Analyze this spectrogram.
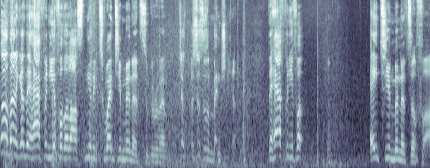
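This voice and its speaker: A man's animated, raised, projected voice, high in pitch, with very wide pitch swings and a very fast pace broken by long, frequent pauses, over noticeable background noise. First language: not English. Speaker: esports caster. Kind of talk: live commentary.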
